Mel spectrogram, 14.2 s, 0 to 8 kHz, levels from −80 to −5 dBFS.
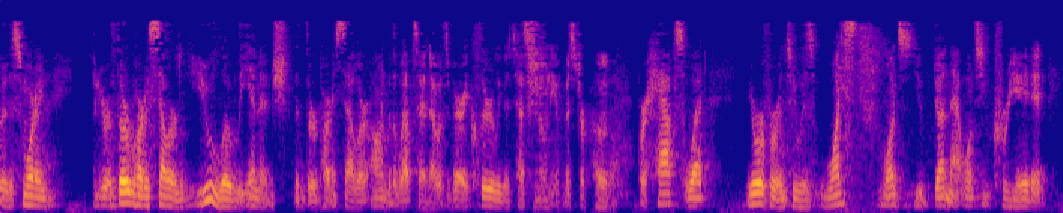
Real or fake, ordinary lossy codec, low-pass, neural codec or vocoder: fake; MP3, 24 kbps; 7.2 kHz; codec, 16 kHz, 0.5 kbps, X-Codec, HuBERT features, trained on LibriSpeech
